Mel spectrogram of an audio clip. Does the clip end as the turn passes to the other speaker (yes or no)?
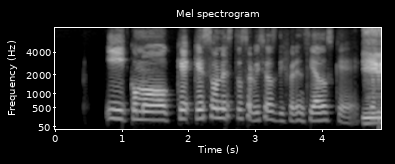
yes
